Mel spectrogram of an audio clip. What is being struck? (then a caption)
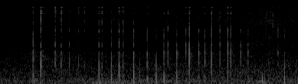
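Small glass bottle with cork stopper. Fingertips and short painted nails tap the body of a small, round, clear glass potion bottle with a cork stopper, held in a black leather strap harness and apparently empty. About sixteen quiet, quick, bright clicking taps land in an uneven rhythm, each dying almost at once over a faint steady hiss.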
